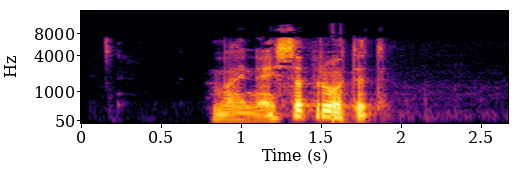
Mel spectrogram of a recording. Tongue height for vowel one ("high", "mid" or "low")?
low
